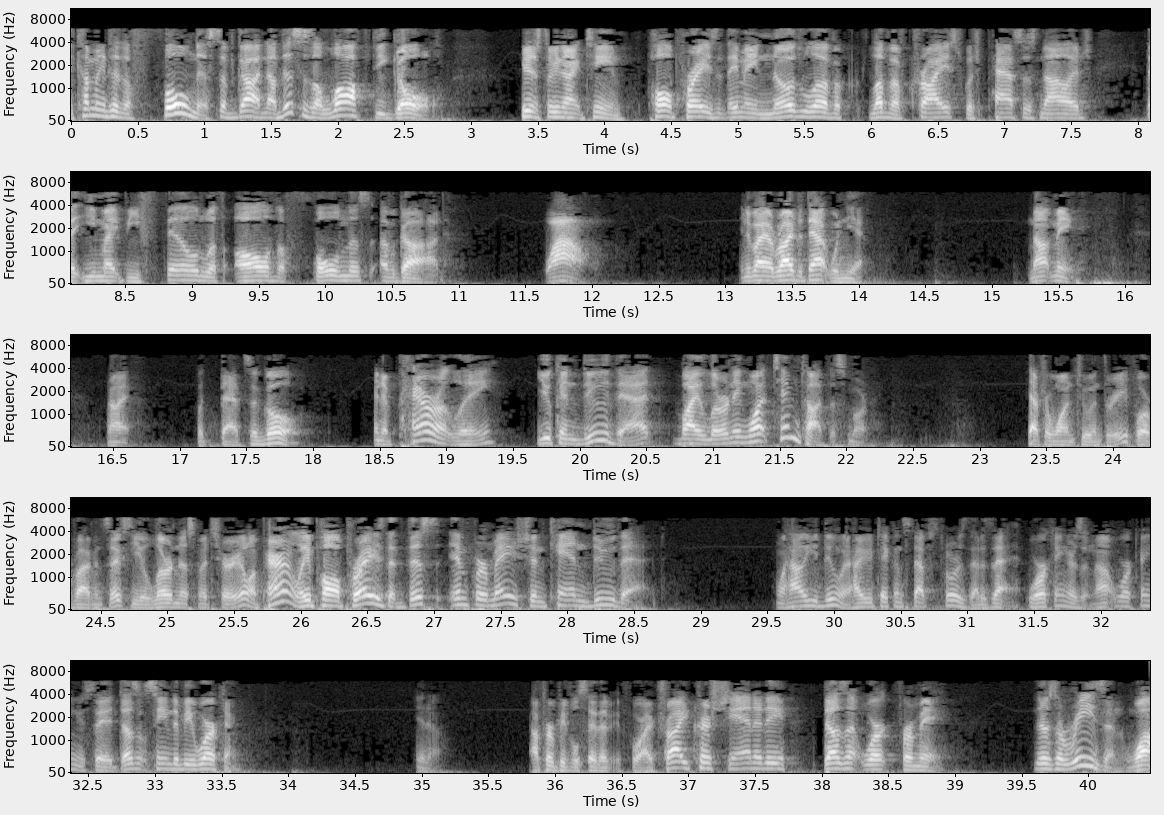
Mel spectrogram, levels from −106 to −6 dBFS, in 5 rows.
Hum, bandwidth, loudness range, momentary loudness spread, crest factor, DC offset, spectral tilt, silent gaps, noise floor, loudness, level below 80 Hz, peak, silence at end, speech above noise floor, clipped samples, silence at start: none; 6.2 kHz; 8 LU; 13 LU; 22 dB; under 0.1%; -5 dB/octave; none; -76 dBFS; -21 LUFS; -42 dBFS; -2 dBFS; 0 s; 55 dB; under 0.1%; 0 s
